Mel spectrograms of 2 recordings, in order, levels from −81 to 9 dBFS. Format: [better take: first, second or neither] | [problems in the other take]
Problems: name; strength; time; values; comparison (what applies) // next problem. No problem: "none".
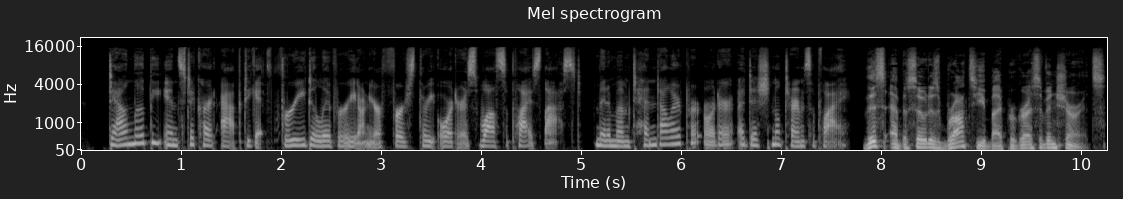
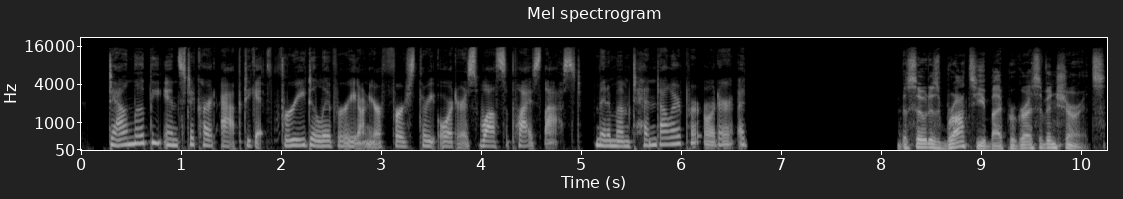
first | audio cutting out; at 6.5 s for 1.5 s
